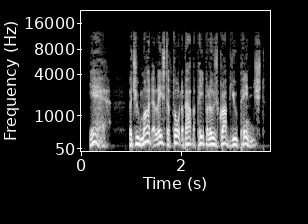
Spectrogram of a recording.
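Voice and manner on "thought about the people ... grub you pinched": ordinary delivery, nothing marked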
